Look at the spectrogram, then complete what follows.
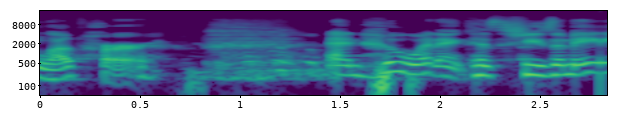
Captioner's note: attendees laughing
